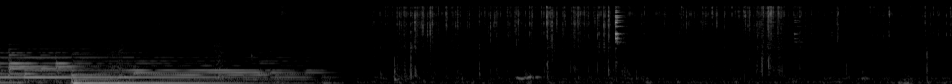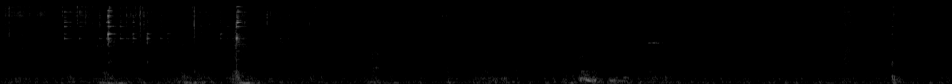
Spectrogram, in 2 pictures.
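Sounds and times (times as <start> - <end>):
pastry crackling and crumbling: 3.4 - 14.2, 17.4 - 19.0.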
